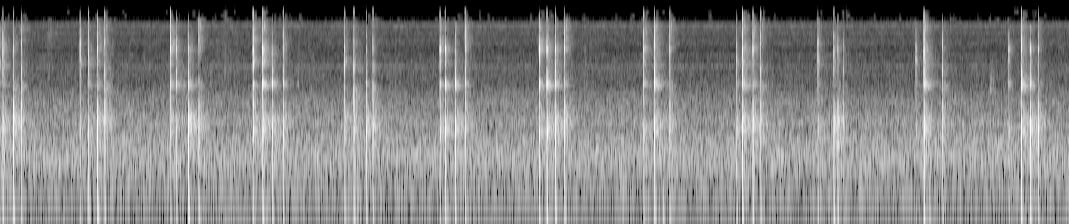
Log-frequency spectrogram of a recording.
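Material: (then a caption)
Wood. Short nails and fingertips tap the smooth wooden back of a paddle hairbrush in quick clusters of sharp, dry clicks, each dying away almost instantly. The bursts repeat at a steady pace over a faint, constant low hum.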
